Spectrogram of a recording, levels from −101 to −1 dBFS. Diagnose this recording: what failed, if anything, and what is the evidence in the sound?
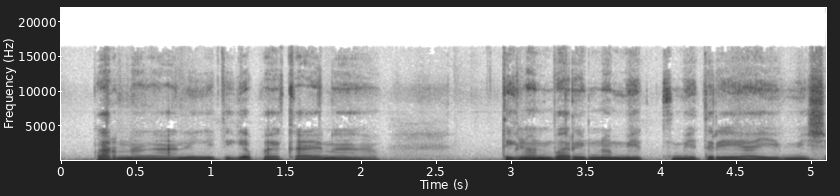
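Nothing failed: no stage in the chain, from capture through playback, leaves an audible mark on this speech recording.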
